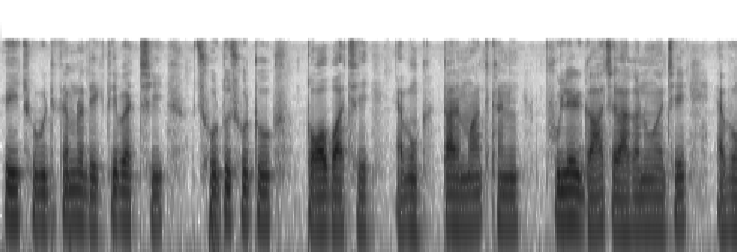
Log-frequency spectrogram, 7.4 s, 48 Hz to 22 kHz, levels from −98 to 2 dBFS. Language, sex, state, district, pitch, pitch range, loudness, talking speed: Bengali, male, West Bengal, Malda, 100 Hz, 95-105 Hz, -20 LUFS, 145 wpm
